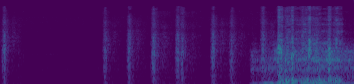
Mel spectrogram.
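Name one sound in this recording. Quick footsteps patter on hard stone.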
